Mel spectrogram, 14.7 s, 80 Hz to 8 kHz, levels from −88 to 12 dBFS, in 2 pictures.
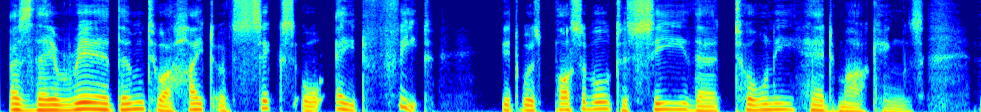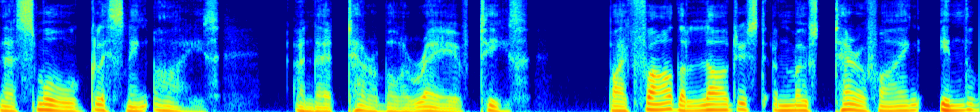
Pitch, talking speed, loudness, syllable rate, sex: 125 Hz, 165 wpm, -18 LUFS, 4.4 syllables/s, male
